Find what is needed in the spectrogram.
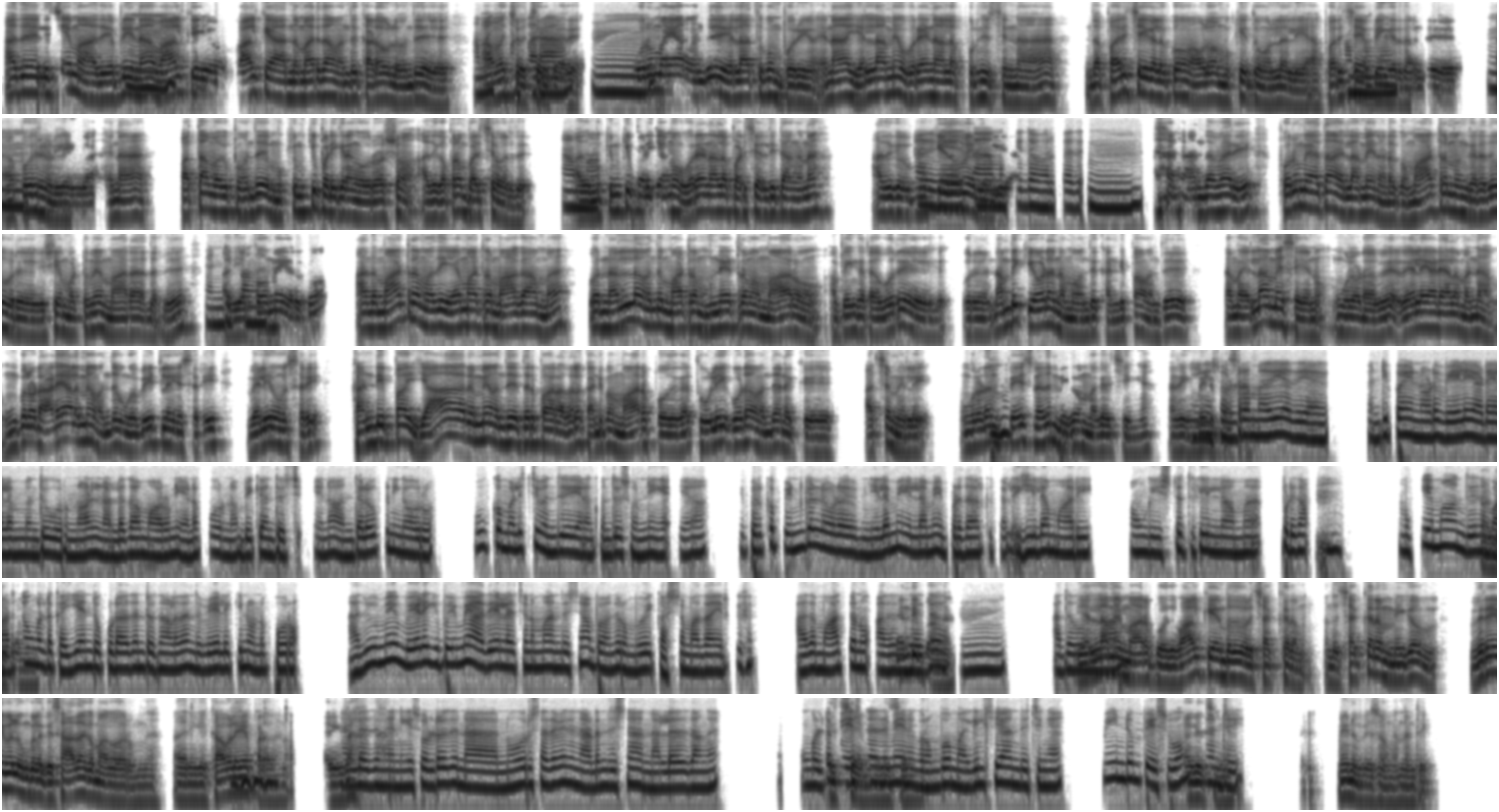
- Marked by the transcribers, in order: other noise; laugh; throat clearing; "உண்மை" said as "உண்மா"; chuckle; laugh
- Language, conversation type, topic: Tamil, podcast, வேலை இடத்தில் நீங்கள் பெற்ற பாத்திரம், வீட்டில் நீங்கள் நடந்துகொள்ளும் விதத்தை எப்படி மாற்றுகிறது?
